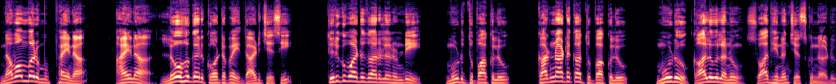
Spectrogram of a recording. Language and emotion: Telugu, neutral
